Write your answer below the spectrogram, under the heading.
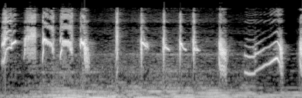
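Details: Long-tailed shrike in full song, a lure for spotted juveniles learning to sing: a run of harsh buzzy notes, then sharp clicks, then two clear rising whistled slurs near the end, over faint low hum.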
